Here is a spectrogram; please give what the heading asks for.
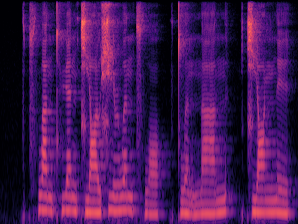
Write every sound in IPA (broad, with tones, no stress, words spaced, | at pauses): t͡sʰwa˥˧nt̪ʰɥɛ˥˩nt͡ɕjɑ˧˥ʊ̯ɕi˥˧ ɻwə˥˩nt͡sʰwɔ˩ | t̪wə̰˨˩nn̪a˧˥n | t͡ɕjɑ˥ŋn̪e˨ɪ̯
